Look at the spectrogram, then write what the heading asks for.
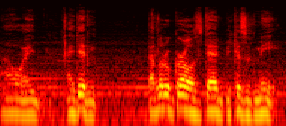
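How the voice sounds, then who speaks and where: A man's voice: medium pitch, moderate pace, warm tone, natural voice. A guilt-ridden young man, acted by a man in a dramatic table read. He is polite and self-deprecating, with a mid-range voice over faint music. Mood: guilty, dejected.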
